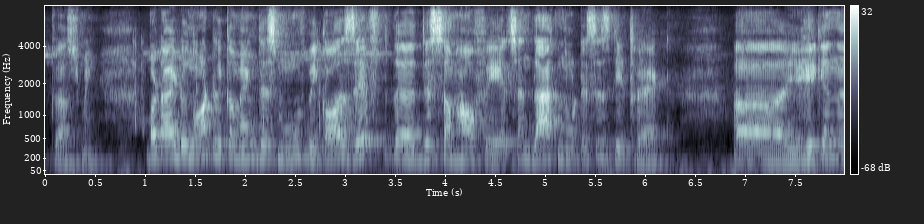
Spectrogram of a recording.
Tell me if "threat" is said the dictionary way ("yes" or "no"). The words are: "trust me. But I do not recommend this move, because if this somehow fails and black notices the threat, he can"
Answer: no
